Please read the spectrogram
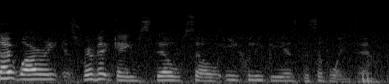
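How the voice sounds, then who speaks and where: A woman keeps a moderate pace while noticeable background noise fills the recording. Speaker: train simulator game reviewer. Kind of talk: video game review narration.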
